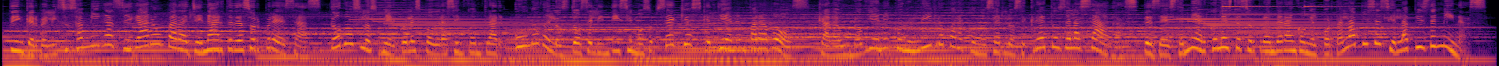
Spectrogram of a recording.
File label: spanish latin american promos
